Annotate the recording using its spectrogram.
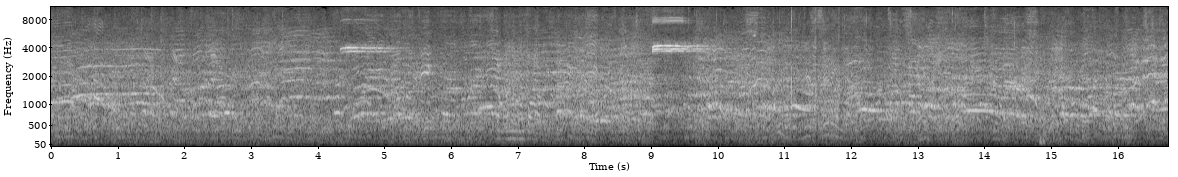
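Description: Crowd of spectators and coaches shouting over each other in a large echoing gym during a wrestling bout, with two short high-pitched squeaks about four and nine seconds in.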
